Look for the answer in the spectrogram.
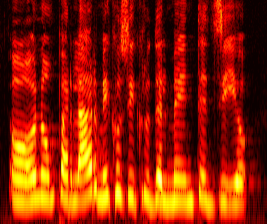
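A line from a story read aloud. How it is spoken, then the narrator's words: Sobbing. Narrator (Italian): singhiozzò la signora Kenwigs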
